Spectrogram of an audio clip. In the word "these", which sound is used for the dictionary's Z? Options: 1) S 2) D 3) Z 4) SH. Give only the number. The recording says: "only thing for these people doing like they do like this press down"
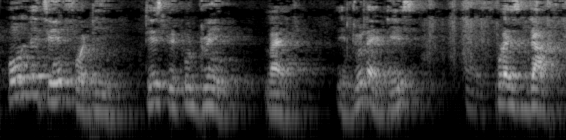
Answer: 1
